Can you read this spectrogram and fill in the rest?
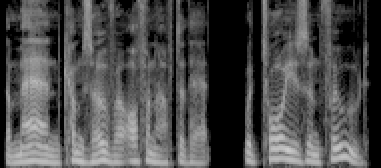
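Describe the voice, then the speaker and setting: A man playing an anxious, amnesiac wanderer in a video game, delivering theatrical monologues in a measured, dramatic, husky voice full of wonder. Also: mid-range voice, animated, dry recording, clean studio sound. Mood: grave, haunted. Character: anxious, amnesiac male wanderer reliving strangers' memories.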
